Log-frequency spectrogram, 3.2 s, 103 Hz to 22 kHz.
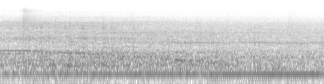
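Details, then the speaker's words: Cheap CNC knee mill spindle in high range at 2400 rpm: steady, even hum with one clean constant tone, no knocks or roughness; surprisingly smooth, spindle healthy. "je suis vraiment choqué de voir à quel point c'est fluide, c'est une gamme haute qui fait 2400 tr/min"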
